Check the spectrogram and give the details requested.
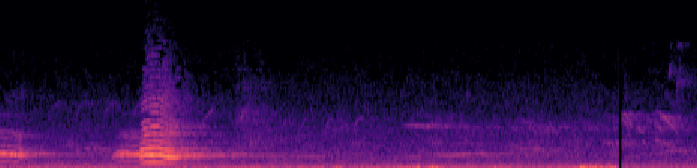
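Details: ['Male Indian peafowl perched on a house roof in mating season, calling to attract females: one loud, harsh, strongly harmonic wail about one second in, then fainter bird calls and low rumbling background.']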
